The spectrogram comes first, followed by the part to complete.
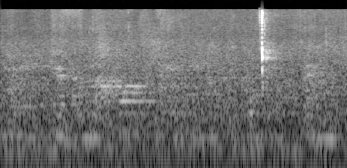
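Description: Quiet room tone with a faint low hum and one sharp, brief click near the end.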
